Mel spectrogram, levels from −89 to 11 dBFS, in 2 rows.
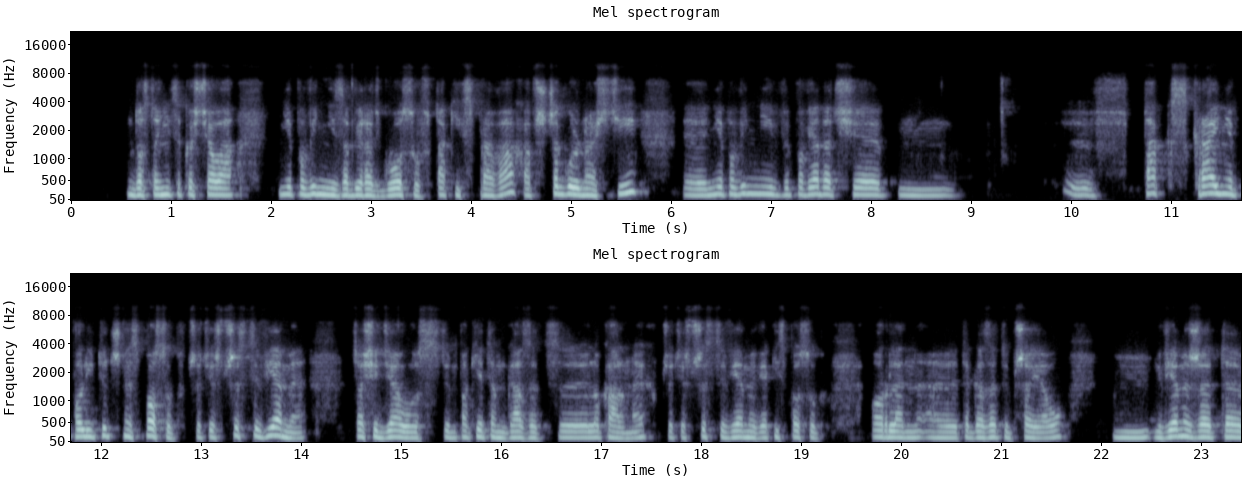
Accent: native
